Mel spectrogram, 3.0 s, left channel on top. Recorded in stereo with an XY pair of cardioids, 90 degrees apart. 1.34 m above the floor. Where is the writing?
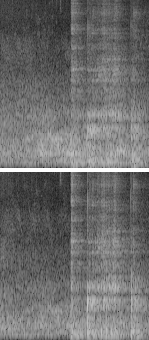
60° right, 0.6 m.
